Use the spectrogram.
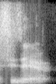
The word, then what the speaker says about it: Cesar: Is it Cesar? That's right, Cesar.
